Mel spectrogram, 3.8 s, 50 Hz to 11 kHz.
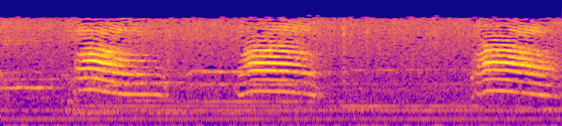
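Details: Male F4 Chausie cat indoors, playing fetch with a balled-up piece of foil, gives three drawn-out, rising-then-falling meows about a second and a half apart, over a steady low hum.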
